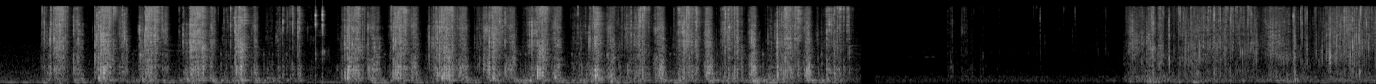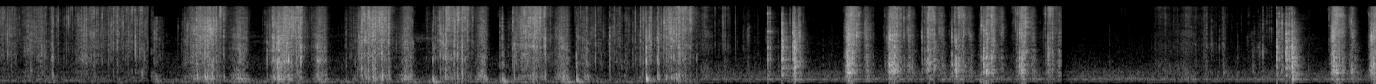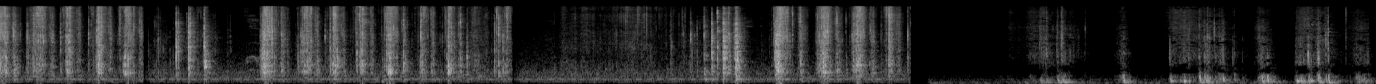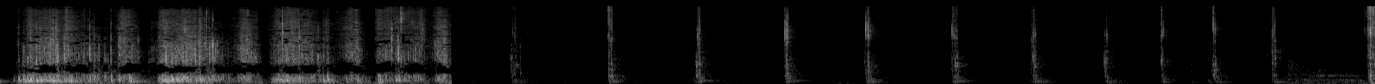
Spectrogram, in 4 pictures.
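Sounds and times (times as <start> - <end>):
slime squeezed crackling and popping: 9.4 - 21.4.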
